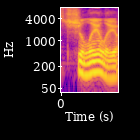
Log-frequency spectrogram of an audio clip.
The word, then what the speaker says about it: shillelagh: He casts Shillelagh on the air. – Oh, what's the spell? How do you say it? – Shillelagh.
